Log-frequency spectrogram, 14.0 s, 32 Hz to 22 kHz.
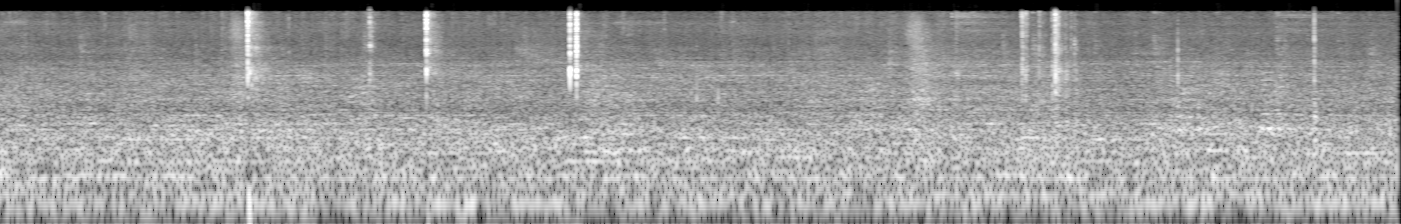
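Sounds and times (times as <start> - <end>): steady low hum: 0.0 - 14.0
key fob plastic clicks: 5.7 - 6.0.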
